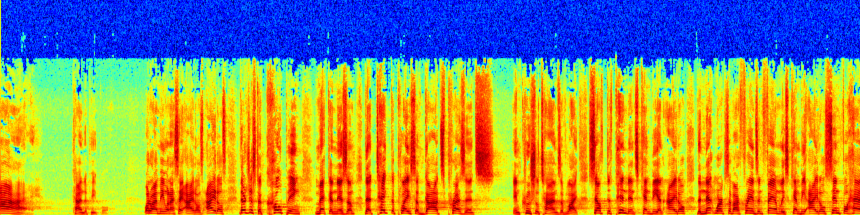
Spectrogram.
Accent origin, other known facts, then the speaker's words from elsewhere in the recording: South Texas, United States; I was born and raised in South Texas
